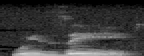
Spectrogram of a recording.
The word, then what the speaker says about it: receipt: Pronounce it, receipt, el ticket de compra.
